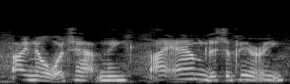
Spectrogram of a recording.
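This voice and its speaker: An actress playing an anguished, neglected wife in an American radio drama, speaking in a halting, earnest, drawn-out way. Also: female voice, mid-range voice, fairly even intonation, slight background noise, close to an everyday voice. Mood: frightened, despairing. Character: anguished, neglected wife who feels herself fading away. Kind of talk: old-time American radio drama acting. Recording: dull old radio broadcast with music.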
